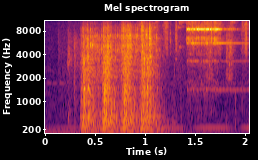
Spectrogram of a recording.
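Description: An electric bell rings loudly for about a second, then a high ringing tone lingers briefly.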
